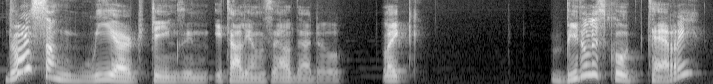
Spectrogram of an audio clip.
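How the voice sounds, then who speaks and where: A man's voice: a little high, wildly swooping pitch, takes it slowly, a bit bright, faint music behind. A man streaming live, chatting casually and rambling while he draws. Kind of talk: casual chat while drawing.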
